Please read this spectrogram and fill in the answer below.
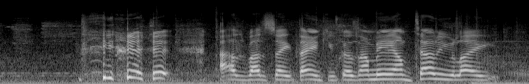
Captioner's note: laughs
